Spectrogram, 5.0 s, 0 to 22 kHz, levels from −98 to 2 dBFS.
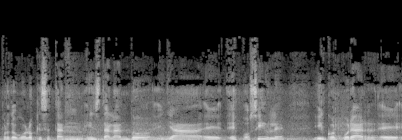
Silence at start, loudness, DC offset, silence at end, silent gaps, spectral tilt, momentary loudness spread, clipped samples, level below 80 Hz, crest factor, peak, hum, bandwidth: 0 s; -18 LUFS; under 0.1%; 0 s; none; -4.5 dB/octave; 5 LU; under 0.1%; -46 dBFS; 16 dB; -2 dBFS; none; 16.5 kHz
